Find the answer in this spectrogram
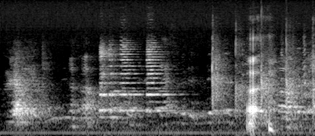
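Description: A horn, called for as the trumpet, blown weakly: a short sputter, then a faint, thin note held for just under a second, about a second in. It is a failed attempt at a proper blast.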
